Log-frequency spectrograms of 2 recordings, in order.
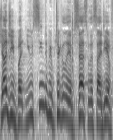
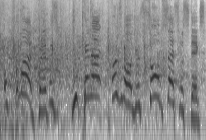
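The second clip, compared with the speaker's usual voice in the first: exasperated; 6 semitones higher than usual. Acted. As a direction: push back in disbelief. Arguing with Krampus.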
